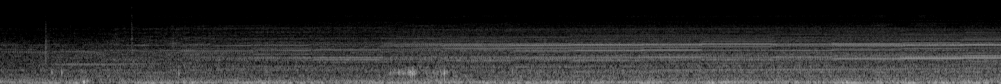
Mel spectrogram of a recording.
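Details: 2018 Tesla Model X with AC compressor running: steady low droning buzz under a constant high whine, even throughout; vibration noise, cause unclear.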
